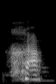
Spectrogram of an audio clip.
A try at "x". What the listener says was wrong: Ja. Raspa un poquito más. Como la J, pero raspando.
